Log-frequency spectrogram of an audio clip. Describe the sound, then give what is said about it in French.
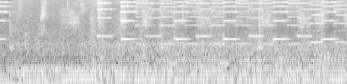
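A tinny, beeping electronic melody played on several musical greeting cards as a cover of a pop tune, with short bright notes repeating in a steady rhythm over a constant low rumble. “Ils l'ont créé avec des cartes de vœux complètement, de façon complètement improbable.”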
